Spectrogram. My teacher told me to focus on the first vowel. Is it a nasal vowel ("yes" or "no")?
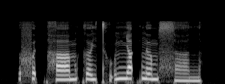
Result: no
